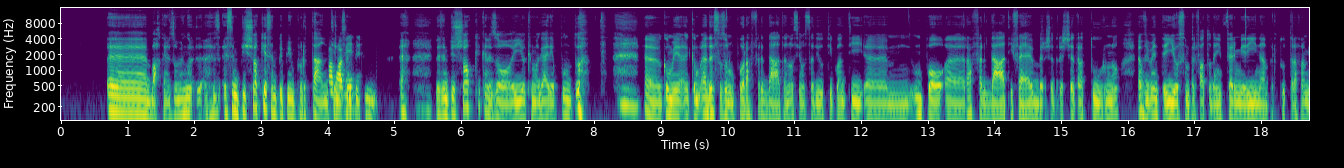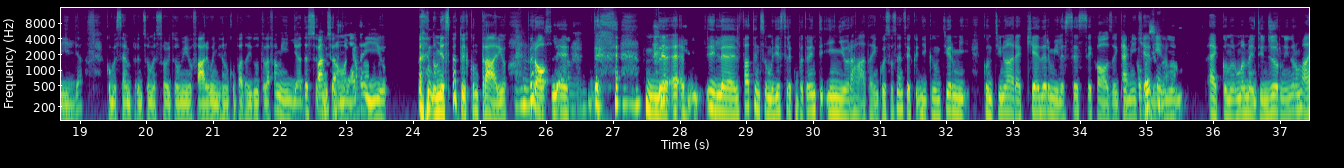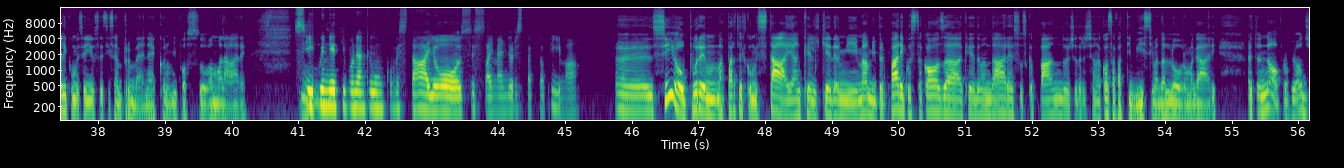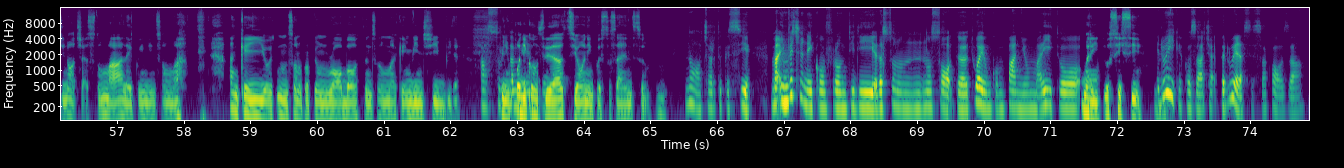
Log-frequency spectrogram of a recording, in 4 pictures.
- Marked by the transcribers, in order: static; tapping; distorted speech; chuckle; chuckle; "eccetera" said as "escetera"; "eccetera" said as "escatera"; "insomma" said as "inzomma"; chuckle; "completamente" said as "competamente"; other background noise; "eccetera" said as "eccenda"; "proprio" said as "propio"; "cioè" said as "ceh"; "insomma" said as "inzomma"; chuckle; "proprio" said as "propio"; "insomma" said as "inzomma"; chuckle; "cioè" said as "ceh"
- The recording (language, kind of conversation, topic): Italian, advice, Come posso stabilire confini chiari con la mia famiglia e i miei amici?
